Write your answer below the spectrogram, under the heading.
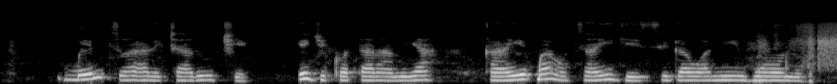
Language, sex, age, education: Igbo, female, 15-29, secondary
